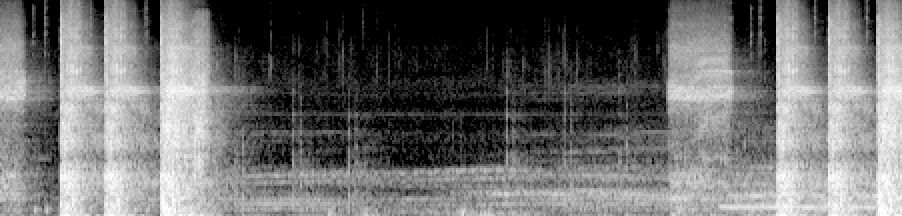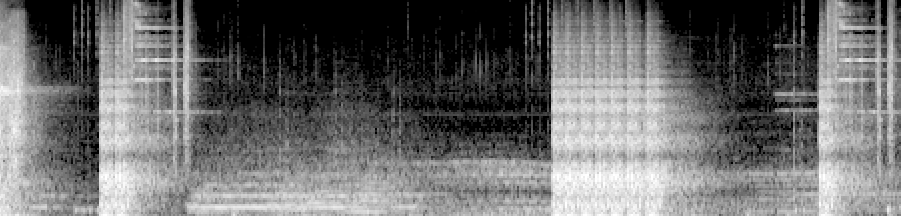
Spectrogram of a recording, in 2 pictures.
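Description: Repeated bursts of gunfire in the horror video game Spooky's Jump Scare Mansion, quick clustered volleys of sharp shots separated by quieter stretches of ambient game sound, with one longer, louder burst near the end.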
